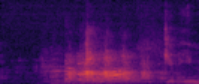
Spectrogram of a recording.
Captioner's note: laughter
